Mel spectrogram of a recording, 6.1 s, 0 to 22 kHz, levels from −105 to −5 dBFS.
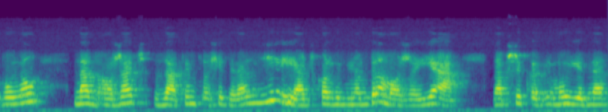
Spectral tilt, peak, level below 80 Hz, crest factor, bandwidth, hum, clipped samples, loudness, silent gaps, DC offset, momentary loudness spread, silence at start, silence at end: -7 dB/octave; -4 dBFS; -54 dBFS; 16 dB; 7.4 kHz; none; under 0.1%; -21 LUFS; none; under 0.1%; 8 LU; 0 s; 0 s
